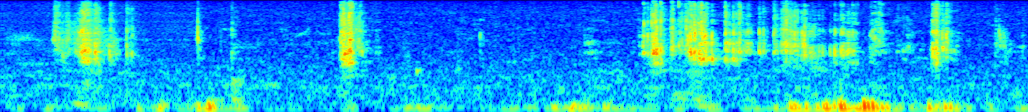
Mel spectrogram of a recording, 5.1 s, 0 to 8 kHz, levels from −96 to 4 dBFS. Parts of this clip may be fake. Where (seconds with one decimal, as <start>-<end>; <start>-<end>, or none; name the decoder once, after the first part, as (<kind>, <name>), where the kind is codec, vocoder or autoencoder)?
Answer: 0.0-1.0 (codec, DAC)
